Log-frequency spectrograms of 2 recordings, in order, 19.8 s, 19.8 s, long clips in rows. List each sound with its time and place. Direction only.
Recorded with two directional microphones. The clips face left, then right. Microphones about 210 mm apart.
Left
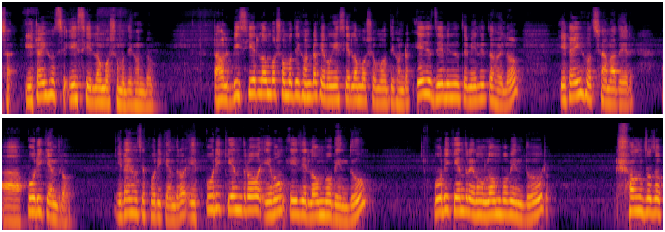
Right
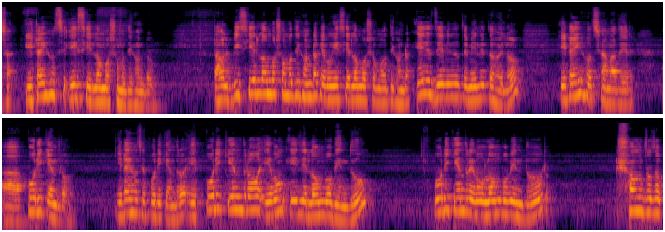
0.0 s speech: 50° left (ahead or behind)
3.2 s speech: 55° left (ahead or behind)
16.4 s speech: 40° left (ahead or behind)
19.1 s speech: 40° left (ahead or behind)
